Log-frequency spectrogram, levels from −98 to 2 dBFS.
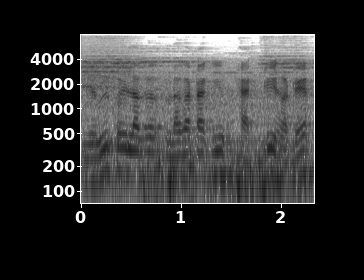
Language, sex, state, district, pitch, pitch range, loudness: Hindi, male, Bihar, Gopalganj, 145 Hz, 130-155 Hz, -16 LUFS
